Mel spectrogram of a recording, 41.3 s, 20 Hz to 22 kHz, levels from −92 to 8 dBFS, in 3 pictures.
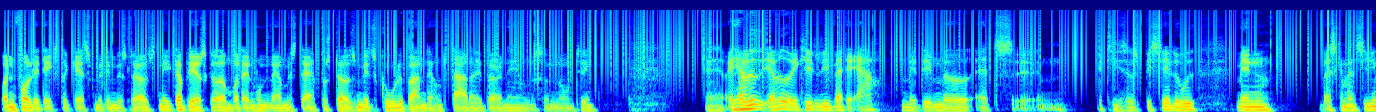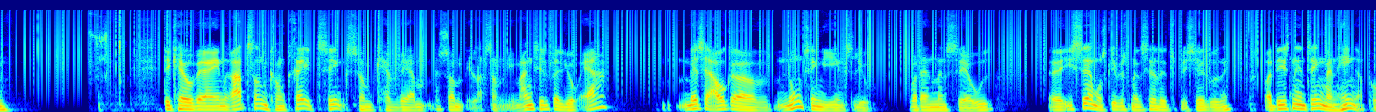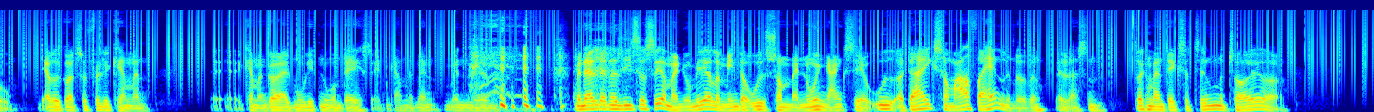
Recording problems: crackle, like an old record; noticeable; 15 dB below the speech

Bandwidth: 15 kHz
